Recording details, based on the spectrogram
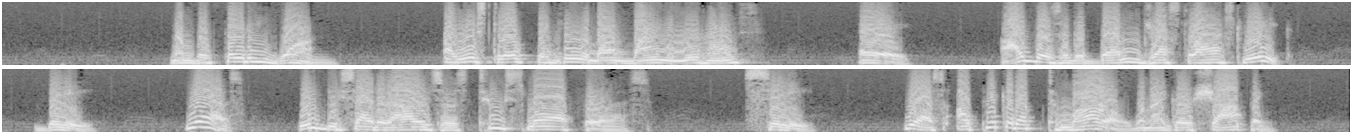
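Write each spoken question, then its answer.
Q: Are you still thinking about buying a new house?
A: B: Yes, we've decided ours is too small for us.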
